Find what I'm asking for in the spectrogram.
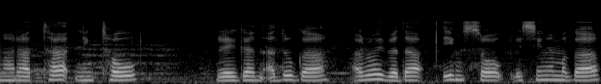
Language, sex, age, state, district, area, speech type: Manipuri, female, 30-45, Manipur, Kangpokpi, urban, read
